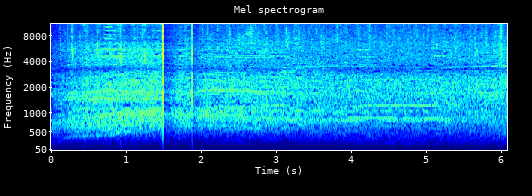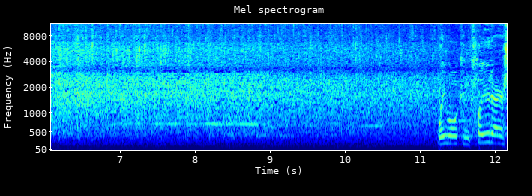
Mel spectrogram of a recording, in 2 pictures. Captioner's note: loud cheering and applause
